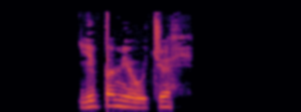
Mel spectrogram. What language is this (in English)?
Kabardian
